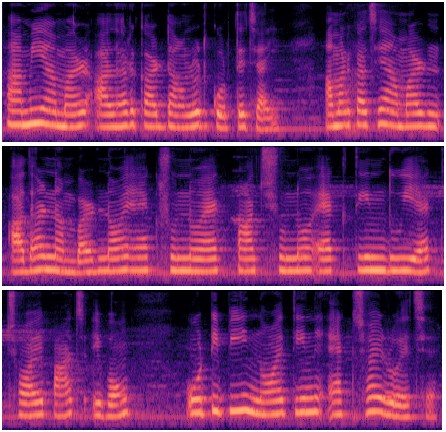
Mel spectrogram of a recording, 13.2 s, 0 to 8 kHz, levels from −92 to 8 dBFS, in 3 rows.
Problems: constant background noise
